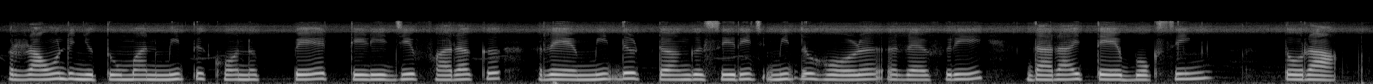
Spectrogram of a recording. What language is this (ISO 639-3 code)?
sat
